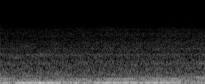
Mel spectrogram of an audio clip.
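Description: Low, steady rumble of street traffic with a faint engine hum.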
